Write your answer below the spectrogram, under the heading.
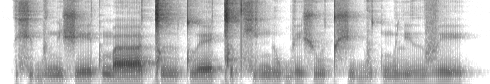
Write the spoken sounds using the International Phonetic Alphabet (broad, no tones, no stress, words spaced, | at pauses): xʲɯbɯniʃeːt maː ǀɯːtʷɛː ǀɯtxʲɛŋɯw beːʃwut ʃibut mulʲɯː ve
